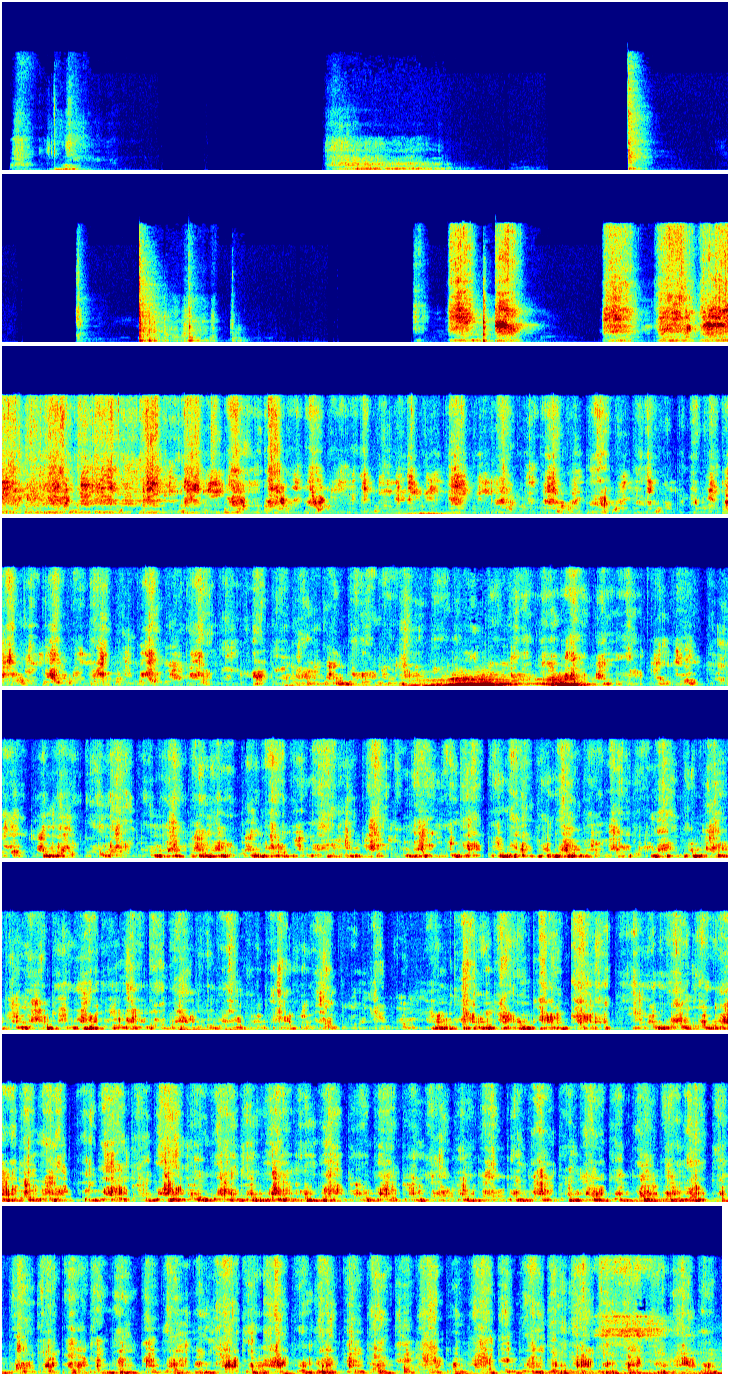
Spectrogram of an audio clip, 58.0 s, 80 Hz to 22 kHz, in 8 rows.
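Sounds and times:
milk squirting into metal bucket: 13.3 - 58.0
cow low call: 25.7 - 27.7, 56.3 - 58.0.

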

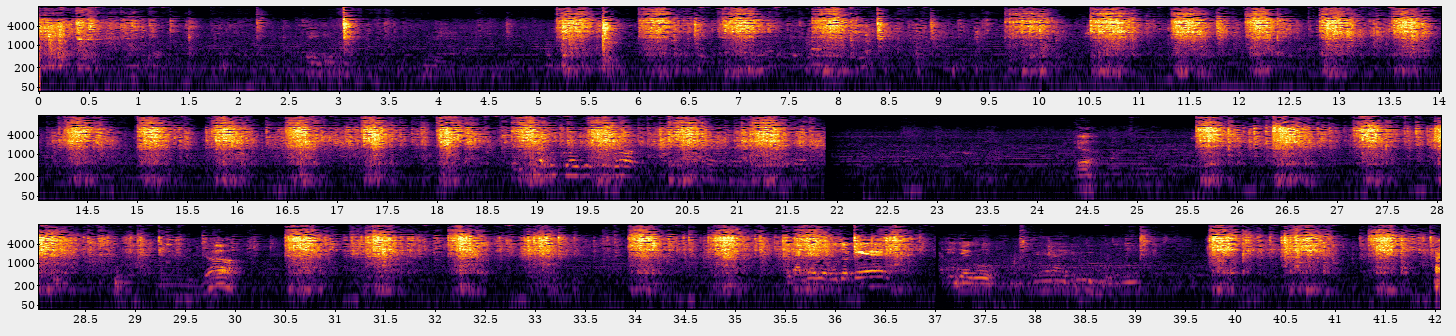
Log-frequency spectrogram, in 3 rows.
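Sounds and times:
chain rattle and ratchet clicking: 0.0 - 2.4, 5.1 - 21.9, 25.6 - 37.0, 38.9 - 42.0.

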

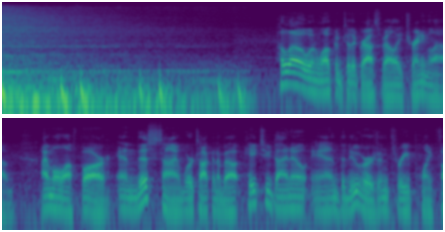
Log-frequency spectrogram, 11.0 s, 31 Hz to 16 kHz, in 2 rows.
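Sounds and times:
electronic music: 0.0 - 3.2.

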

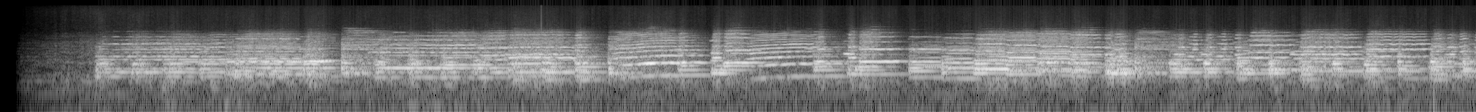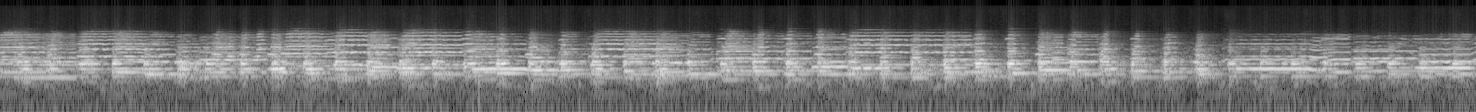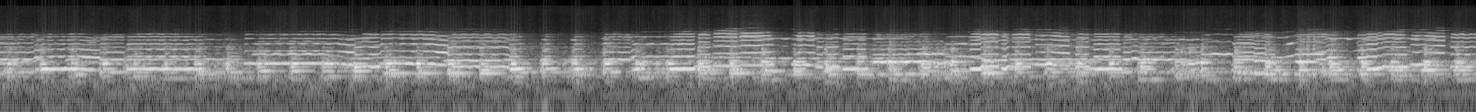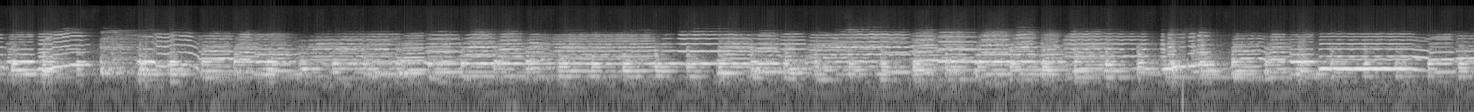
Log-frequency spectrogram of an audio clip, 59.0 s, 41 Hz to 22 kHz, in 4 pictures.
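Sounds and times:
old recording of dance orchestra: 0.2 - 59.0.

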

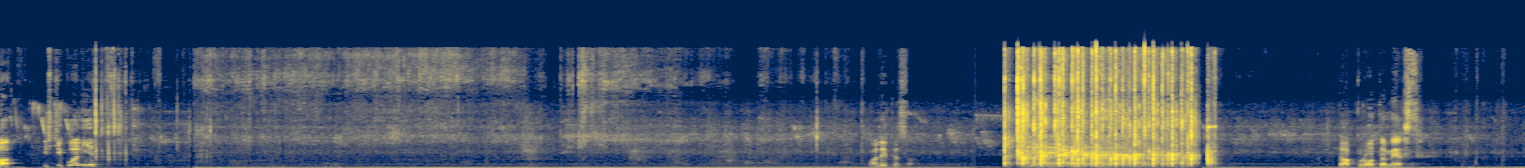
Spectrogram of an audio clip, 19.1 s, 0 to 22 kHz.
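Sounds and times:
steady low hum: 2.4 - 12.6, 15.1 - 19.0.

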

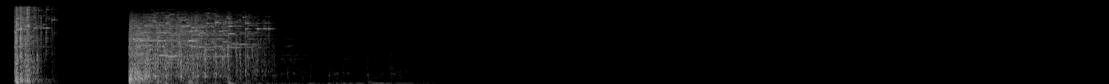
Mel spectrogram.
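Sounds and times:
glass shattering crash: 0.1 - 0.6, 1.3 - 3.2.

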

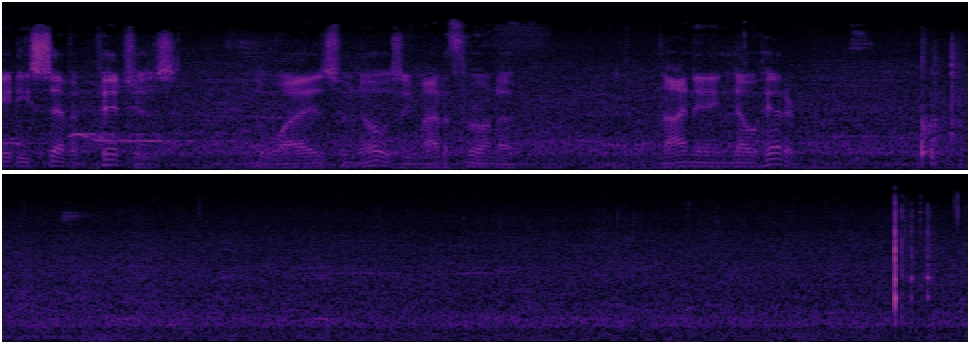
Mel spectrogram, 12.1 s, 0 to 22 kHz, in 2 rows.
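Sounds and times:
crowd murmur: 0.0 - 11.6
bat cracking a ball: 5.7 - 6.1, 11.6 - 12.0.

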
